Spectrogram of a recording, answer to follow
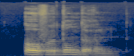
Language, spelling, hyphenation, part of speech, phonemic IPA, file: Dutch, overdonderen, over‧don‧de‧ren, verb, /ˌoː.vərˈdɔn.də.rə(n)/, Nl-overdonderen.ogg
- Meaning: 1. to overwhelm, to overawe 2. to confuse, to mystify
